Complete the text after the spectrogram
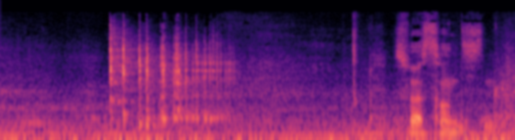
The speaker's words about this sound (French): Vas-y, lance les dés.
